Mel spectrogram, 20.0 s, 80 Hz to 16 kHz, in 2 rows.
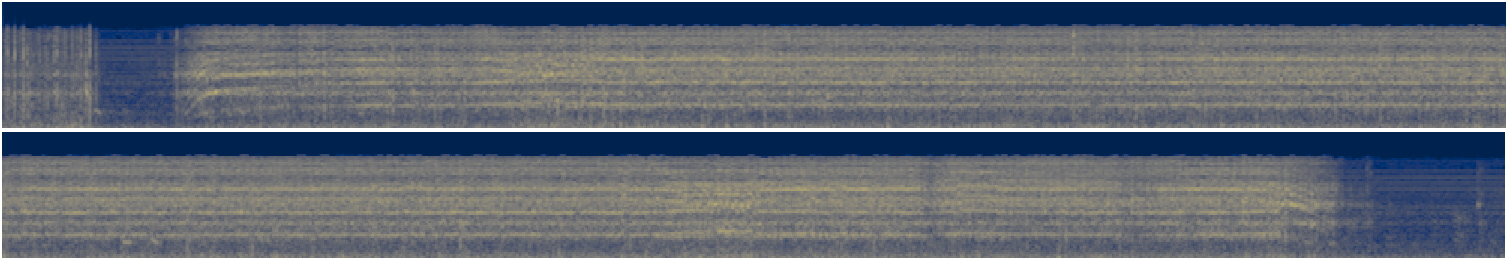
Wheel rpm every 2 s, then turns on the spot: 60, 190, 200, 200, 200, 200, 200, 200, 200, 80.
none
